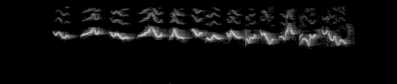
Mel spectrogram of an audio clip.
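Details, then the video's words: Azulão, the ultramarine grosbeak, in a three-second burst of rapid, twittering song notes, each slurred up and down and delivered at a steady quick pace, meant to rouse a captive bird into singing. "Excelente canto para levantar azulão."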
